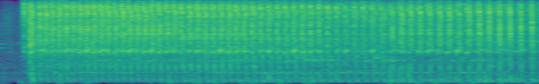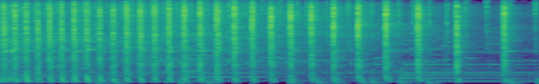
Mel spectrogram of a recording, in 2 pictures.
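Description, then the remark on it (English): A man spins a prize wheel, giving a rapid stream of ratcheting clicks that gradually slow and space out until the wheel ticks to a stop. The clicks are fairly loud, with no talking. “He's going to give the wheel a spin right now.”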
